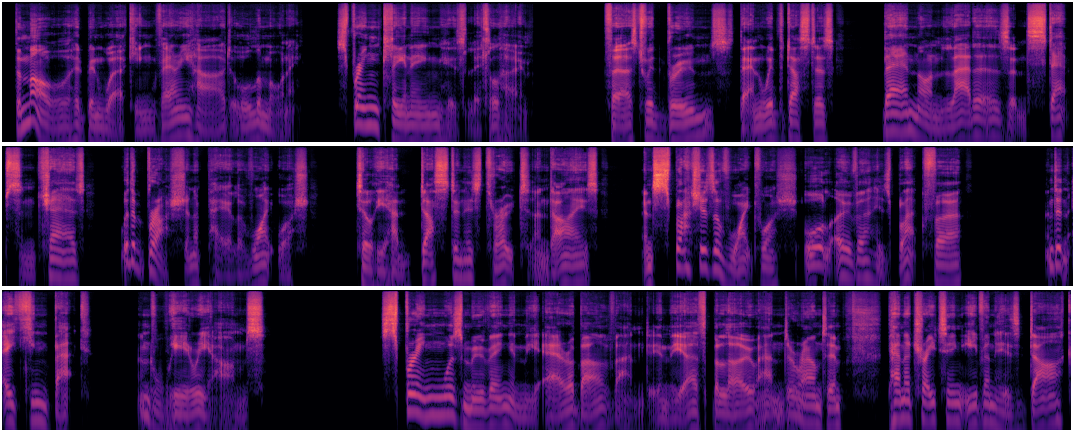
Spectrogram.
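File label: Classic Literature Sample, British Male Audiobook Narrator, British RP voice; Wind in the Willows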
